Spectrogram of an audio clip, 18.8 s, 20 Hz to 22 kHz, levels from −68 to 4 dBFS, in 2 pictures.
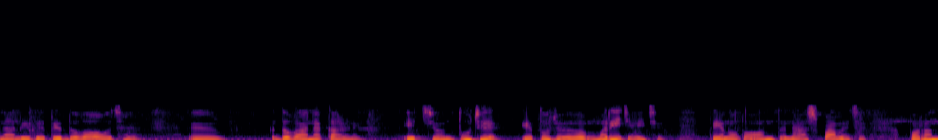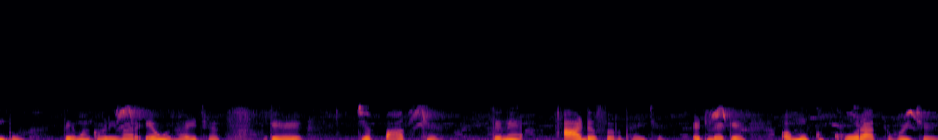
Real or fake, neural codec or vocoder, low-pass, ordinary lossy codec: real; none; 5.4 kHz; none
